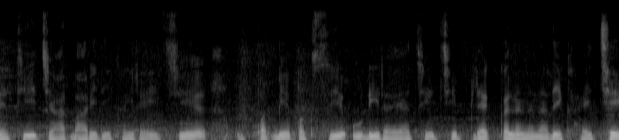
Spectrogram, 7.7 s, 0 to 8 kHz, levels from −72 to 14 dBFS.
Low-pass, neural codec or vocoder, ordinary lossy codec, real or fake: 7.2 kHz; none; none; real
